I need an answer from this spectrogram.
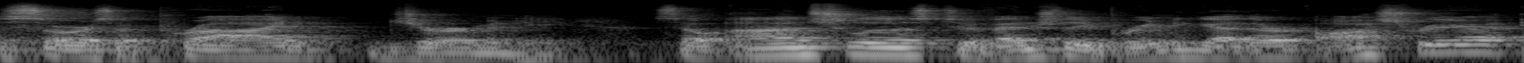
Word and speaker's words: Anschluss: Number four is called Anschluss. Anschluss is spelled A-N-S-C-H-L-U-S-S.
